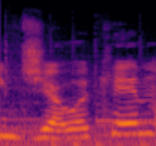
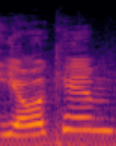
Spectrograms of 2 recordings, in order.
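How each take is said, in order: First: The name begins with a J sound. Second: The name begins with a Y sound. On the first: It follows the English way of reading J. "it is spelled with a J, so it could be Joachim" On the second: It follows the European way of reading J. "I pronounce it Joachim"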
